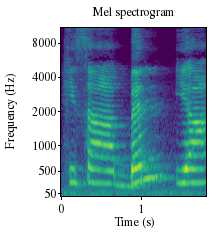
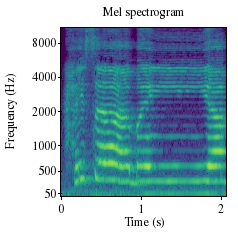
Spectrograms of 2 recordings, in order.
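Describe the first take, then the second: First: The n is pronounced clearly before the y. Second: The n merges partly into y, staying nasal. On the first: The speaker calls it wrong. "എന്നുമല്ല പറയുന്നത്" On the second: The speaker calls it right. "സാക്കിനായ നൂനിന്റെയും തൻവീനിന്റെയും അംശം അവിടെ ഉണ്ട്"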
